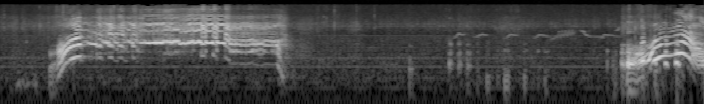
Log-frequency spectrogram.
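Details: Spotted hyena mother and cubs at a den in Kruger National Park, South Africa, the returning family sparking a noisy interaction. A long sustained high whine rises and holds for two seconds, quiet soft clicks and faint chirps follow, then loud rising whoops.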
